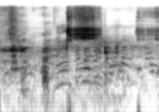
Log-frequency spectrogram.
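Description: Harsh shouted voices over crowd noise at an outdoor training drill, with a held high note near the start.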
